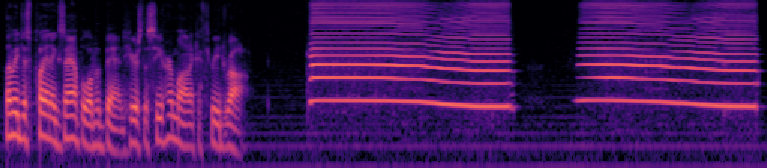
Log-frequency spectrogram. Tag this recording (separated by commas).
Harmonica, Music, Musical instrument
